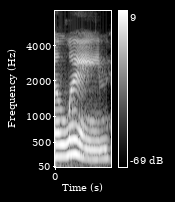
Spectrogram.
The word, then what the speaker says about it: Elaine: Meet Aldo, who has anger management issues, Parker, who can't read, Kiana, who doesn't belong in the class, and Elaine, who rhymes with pain.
